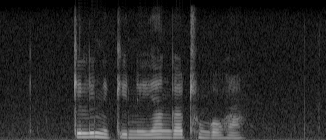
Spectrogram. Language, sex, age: Venda, female, 30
